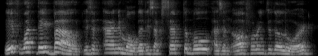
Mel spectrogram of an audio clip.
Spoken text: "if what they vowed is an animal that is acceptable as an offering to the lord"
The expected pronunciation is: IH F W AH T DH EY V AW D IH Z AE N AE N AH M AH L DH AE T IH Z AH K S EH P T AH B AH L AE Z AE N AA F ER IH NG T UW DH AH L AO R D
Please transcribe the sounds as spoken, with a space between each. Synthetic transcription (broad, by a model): IH F W AH T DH EY B AW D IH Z AE N AE N AH M AH L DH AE T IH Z AH K S EH P T AH B AH L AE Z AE N AA F ER IH NG T UW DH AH L AO R D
